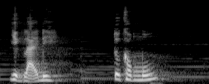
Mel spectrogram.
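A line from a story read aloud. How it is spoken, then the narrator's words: Snapping irritably. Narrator (Vietnamese): Quanh gắt lên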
